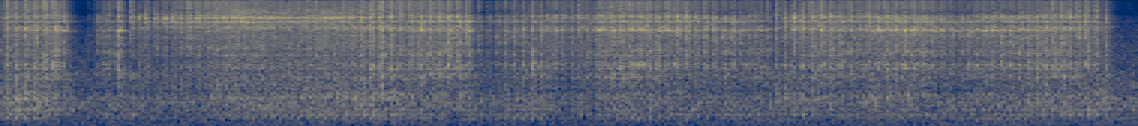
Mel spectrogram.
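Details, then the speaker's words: Wood lathe turning an uneven blank: rapid rough chattering rattle, easing off briefly, as it wobbles; normal chatter from the out-of-round blank, to be shaved down until it no longer wobbles. "You can hear it chattering. Well, that's not a big deal because that's normal."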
